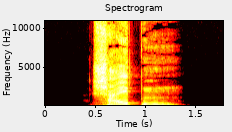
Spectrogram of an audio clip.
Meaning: dative plural of Scheit
- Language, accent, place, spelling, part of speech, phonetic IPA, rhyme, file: German, Germany, Berlin, Scheiten, noun, [ˈʃaɪ̯tn̩], -aɪ̯tn̩, De-Scheiten.ogg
